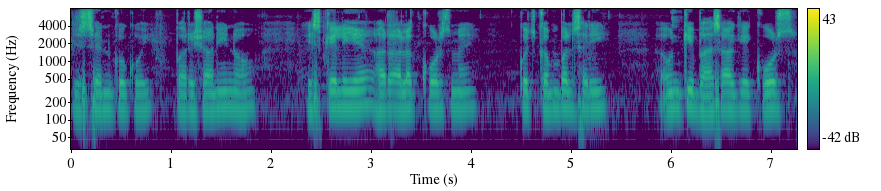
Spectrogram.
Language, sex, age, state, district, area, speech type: Urdu, male, 30-45, Uttar Pradesh, Aligarh, urban, spontaneous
